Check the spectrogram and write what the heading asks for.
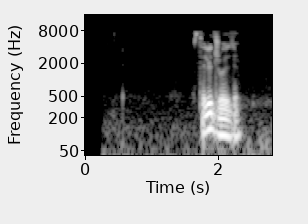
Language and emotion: Russian, neutral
